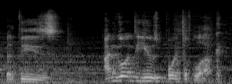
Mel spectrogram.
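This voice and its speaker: A man's voice: mid-range voice, lively intonation, moderate pace, music in the background. A man playing a tabletop game, working through his dice rolls and rules step by step. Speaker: player.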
